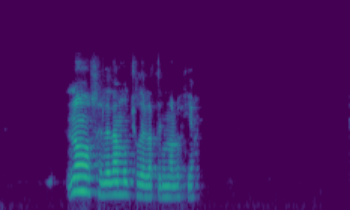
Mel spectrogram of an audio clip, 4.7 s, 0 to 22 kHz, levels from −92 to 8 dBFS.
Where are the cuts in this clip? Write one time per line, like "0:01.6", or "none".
0:01.8

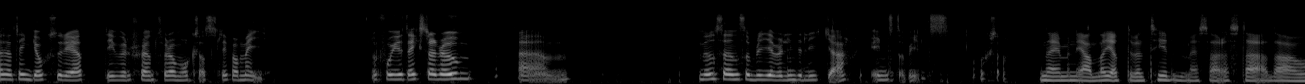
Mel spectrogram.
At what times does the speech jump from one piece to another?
none

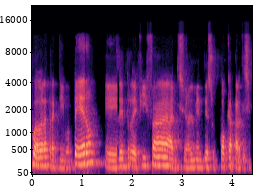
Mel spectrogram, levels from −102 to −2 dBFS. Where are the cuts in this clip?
0:01.7

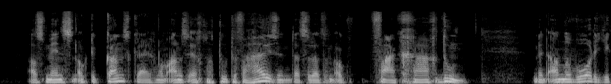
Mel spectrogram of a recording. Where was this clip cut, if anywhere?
none

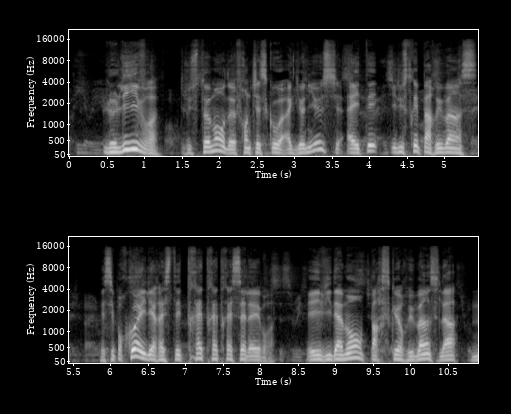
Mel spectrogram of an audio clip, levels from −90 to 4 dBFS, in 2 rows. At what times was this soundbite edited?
none

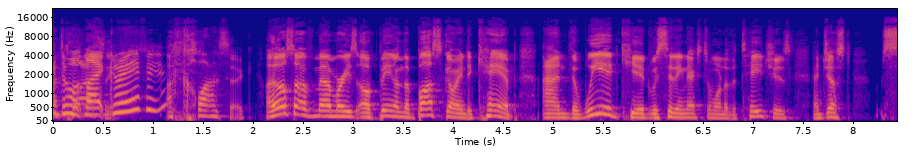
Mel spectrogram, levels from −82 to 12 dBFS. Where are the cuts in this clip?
0:02.1

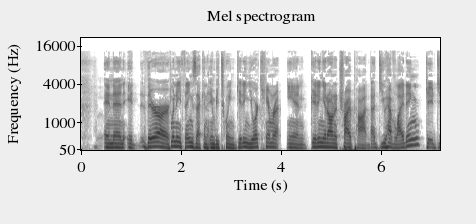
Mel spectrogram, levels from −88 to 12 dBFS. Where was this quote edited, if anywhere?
0:01.8
0:02.5
0:04.0
0:05.8

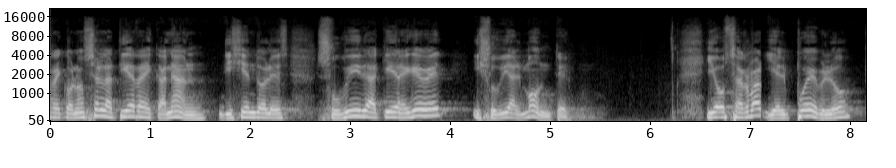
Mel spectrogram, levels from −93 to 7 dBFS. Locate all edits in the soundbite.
0:03.5
0:07.1

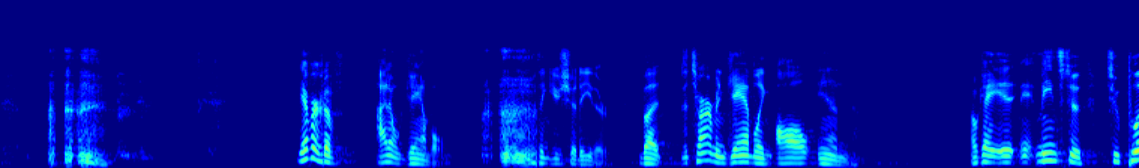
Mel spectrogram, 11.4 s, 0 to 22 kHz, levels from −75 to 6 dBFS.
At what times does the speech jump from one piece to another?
0:03.2
0:03.6
0:05.4
0:06.8
0:07.7
0:10.2

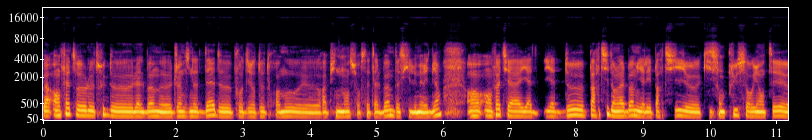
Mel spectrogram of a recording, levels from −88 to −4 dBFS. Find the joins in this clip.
none

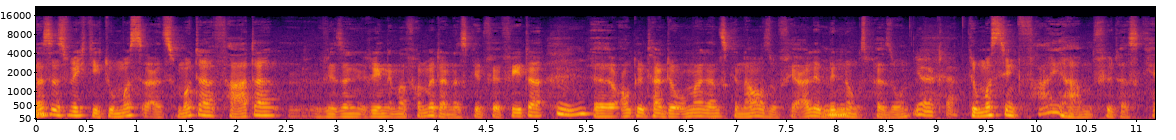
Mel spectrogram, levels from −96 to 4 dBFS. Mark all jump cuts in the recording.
0:01.1
0:09.8

